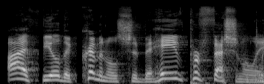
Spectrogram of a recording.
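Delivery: loud indignant yell. Retold or imitated. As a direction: bellow it out in outrage. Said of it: "He just yells it at his butler".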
